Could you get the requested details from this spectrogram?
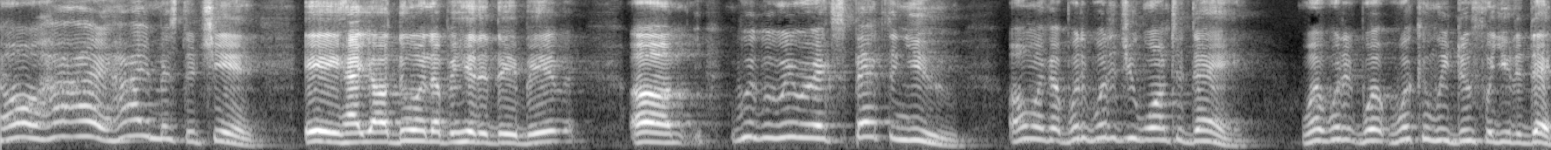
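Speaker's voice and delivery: eager, welcoming luxury store clerk voice. Retelling how store staff greet a known big spender: imitating Louis store staff. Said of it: "They're like".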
